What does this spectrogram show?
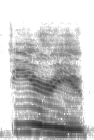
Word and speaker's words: Feuerberg: The only way to pronounce it correctly is Feuerberg.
